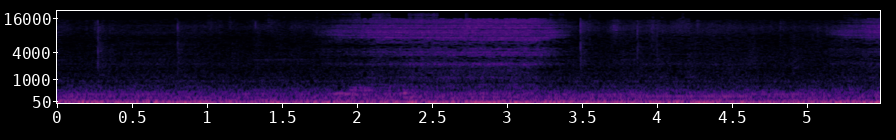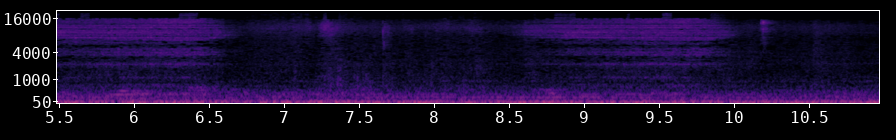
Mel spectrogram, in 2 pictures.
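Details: Loud, rough snoring about every three seconds from an adult asleep in an office room, recorded by a coworker and audible across the room; heavy snoring.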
